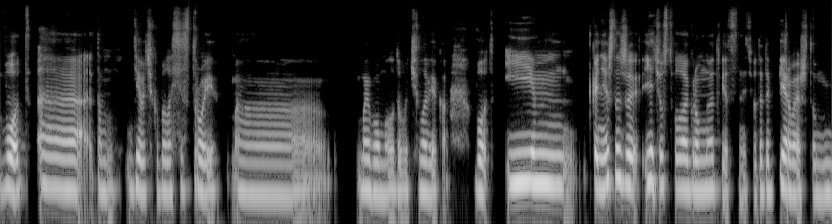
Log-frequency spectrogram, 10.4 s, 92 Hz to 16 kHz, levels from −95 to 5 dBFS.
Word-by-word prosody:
Вот. 200 -1 +3 0.2
А, 210 -3 +1
там 200 0 -6
девочка 200 -2 -3
была 195 0 -2
сестрой, 205 -1 -3 0.2
а, 185 +4 -4 0.4
моего 200 -4 0
молодого 100 - -3
человека. 195 +1 -3 0.3
Вот, 195 -4 0 0.2
и, 240 +1 +7
м, 230 -1 +5 0.2
конечно 230 +5 +4
же 230 -3 +4
я 240 +1 +3
чувствовала 220 -2 -1
огромную 200 0 +1
ответственность. 205 +1 -8
Вот 180 - -12
это 195 0 -2
1, 195 -4 +4
что, 180 - -8
м, 180 - -5
205 Hz, 140 wpm, -23 LUFS, 190-220 Hz, 0.4 s, и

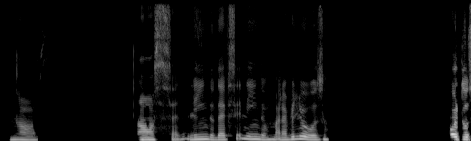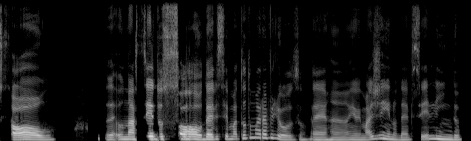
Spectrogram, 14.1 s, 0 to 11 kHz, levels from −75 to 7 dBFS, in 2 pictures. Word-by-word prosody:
Nossa. 145 -3 -10 1.5
Nossa, 150 -1 -5
lindo, 175 -1 -3
deve 155 +1 -6
ser 235 +9 -14
lindo, 185 -7 -4
maravilhoso. 160 0 -4 1.9
Pôr 185 0 +8
do 175 - +2
sol 160 -3 +4 0.8
o 155 - -8
eh 165 - -3
o 180 - -1
nascer 180 +3 +4
do 190 0 0
sol 185 -1 +6
deve 180 +2 +3
ser 190 +1 -6
ma 190 0 -5
tudo 250 +7 -6
maravilhoso. 210 - -4
É, 140 -1 -4
aham, 140 0 -6
eu 150 - -6
imagino, 185 +4 -4
deve 145 +1 -9
ser - - -7
lindo. 175 -8 -1
165 Hz, 120 wpm, -21 LUFS, 150-190 Hz, 1.9 s, Pôr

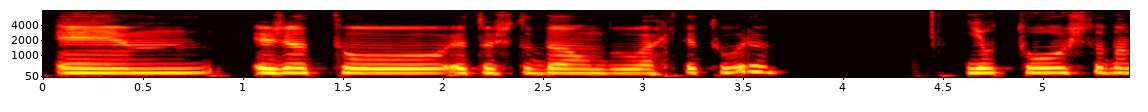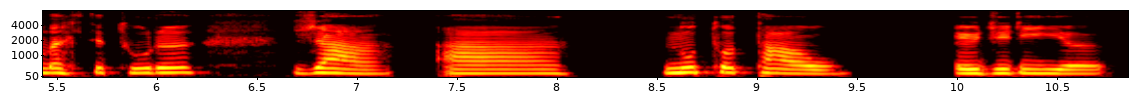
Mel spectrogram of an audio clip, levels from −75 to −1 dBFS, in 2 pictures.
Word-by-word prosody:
Eh, 205 -1 +4 0.6
eu 200 -1 +6
já 210 0 +5
tô 200 -1 +3
eu - - +3
tô 200 - -4
estudando 190 -1 -1
arquitetura, 220 +6 -2 1.0
e 205 - +3
eu 210 - +7
estou 210 +1 +2
estudando 210 0 -2
arquitetura 215 +2 -1 0.5
já 185 -3 0 0.2
há, 185 -1 -2 0.5
no 220 +3 +3
total, 200 -7 -1 0.6
eu 185 0 +5
diria 185 -2 -1
200 Hz, 105 wpm, -24 LUFS, 185-210 Hz, 1.0 s, eu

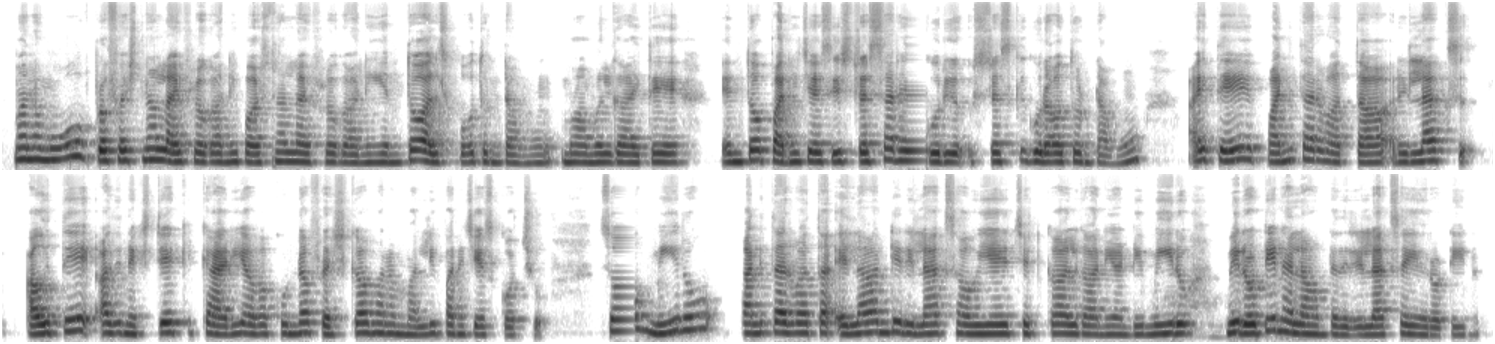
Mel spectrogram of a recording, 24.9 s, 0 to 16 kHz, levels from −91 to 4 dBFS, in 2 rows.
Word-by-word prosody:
మనము 245 -1 +4 0.3
ప్రొఫెషనల్ 220 +2 +3
లైఫ్‌లో 195 -1 +2
గాని, 190 0 0
పర్సనల్ 185 +2 0
లైఫ్‌లో 190 0 -1
గాని 175 0 -2
ఎంతో 180 +5 -2
అలసిపోతుంటాము. 185 -3 -3 0.3
మామూలుగా 185 0 0
అయితే 185 +2 -2 0.6
ఎంతో 190 +3 +2 0.2
పని 190 -1 +3
చేసి 195 -1 +3
స్ట్రెస్ 195 -1 +1
అనేది 220 -1 +2
గురియొ 190 -1 +3 0.2
స్ట్రెస్‌కి 195 +2 -4
గురవుతూ 190 0 +2
ఉంటాము. 170 0 -7 0.6
అయితే 225 -1 +2 0.3
పని 195 +3 +1
తర్వాత 195 -5 -2 0.4
రిలాక్స్ 215 - 0 0.5
అవుతే 210 +6 +4 0.3
అది 210 0 0
నెక్స్ట్‌డే‌కి 215 +4 0
క్యారీ 185 -1 +2
అవ్వకుండా 190 +2 -2
ఫ్రెష్‌గా 185 +3 0
మనం 200 -2 -1
మళ్ళీ 175 +4 -3
పని 190 -1 -2
చేసుకోవచ్చు. 175 -2 -6 0.6
సో 255 - +2 0.4
మీరు 260 +7 +2 0.4
పని 210 0 +1
తర్వాత 215 0 +2 0.2
ఎలాంటి 220 +3 +1
రిలాక్స్ 200 +1 -2
అయ్యే 195 +1 +2 0.2
చిట్కాలు 200 0 -1
కానియండి 180 -1 -3
మీరు 205 +1 +4 0.4
మీ - - +7
రొటీన్ 245 +5 +3
ఎలా 200 -2 +3
ఉంటది 180 -1 -3
రిలాక్స్ 180 +1 -1
అయ్యే 185 -2 -1
రొటీన్? 170 +1 -9
195 Hz, 125 wpm, -23 LUFS, 185-210 Hz, 0.6 s, మీ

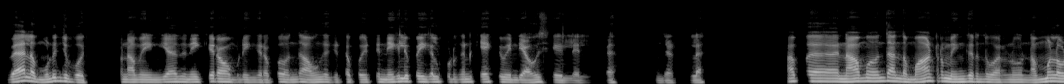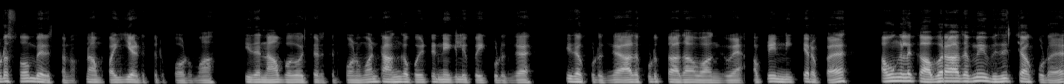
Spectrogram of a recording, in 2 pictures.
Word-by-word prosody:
வேல 160 0 +5
முடிஞ்சுப் 150 -1 0
போச்சு. 100 -2 -2 0.2
இப்ப 115 - -8
நம்ம 110 0 +1
எங்கேயாவது 120 +2 0
நிக்கிறோம் 125 +2 +1
அப்பிடிங்கிறப்போ 105 +1 -5
வந்து, 115 +2 -3
அவுங்கக்கிட்ட 110 0 -3
போயிட்டு, 110 +2 -5
நெகிழிப்பைகள் 125 -1 +1
கொடுங்கன்னு 115 +1 -5
கேட்க 120 +1 -2
வேண்டிய 105 -1 0
அவசியம் 105 -1 -3
இல்லைல்லங்க, 90 0 -12 0.5
இந்த 90 -1 -12
இடத்தில. 95 +3 -8 0.9
அப்ப 150 - -7 0.4
நாம 145 +3 +4
வந்து 155 +2 +2
அந்த 130 -3 +2
மாற்றம் 150 -2 +3
எங்க 125 +2 +2
இருந்து 120 -2 -2
வரணும்? 110 0 -2
நம்மளோட 135 +5 +3
சோம்பேறித்தனம். 105 -10 -1
நாம் 105 -1 -2
பை 105 - +1 0.2
எடுத்துட்டுப் 100 -1 -13
போணுமா? 95 +1 -5 0.4
இத 110 - +1
ஞாபகம் 105 0 +2
வச்சு 105 +1 -4
எடுத்துட்டு 95 +1 -14
போணுமான்ட்டு, 115 +5 0
அங்க 120 +1 +2
போயிட்டு 110 +2 -2
நெகிழி 110 0 -1
பை 100 - 0
குடுங்க 95 +1 -5 0.5
இத 125 - +4
குடுங்க, 100 -1 -7
அத 110 - +3
குடுத்தா 120 -2 -2
தான் 105 -1 +1
வாங்குவேன். 100 -1 -2
அப்பிடின்னு 120 +2 0
நிற்கிறப்ப, 110 -3 -3 0.6
அவுங்களுக்கு 160 -1 +4
அபராதமே 145 +5 +5
விதிச்சாக்கூட, 125 -5 0
115 Hz, 150 wpm, -24 LUFS, 105-130 Hz, 0.9 s, வேல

